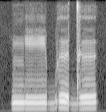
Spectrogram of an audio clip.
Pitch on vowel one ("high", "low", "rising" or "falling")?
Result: low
